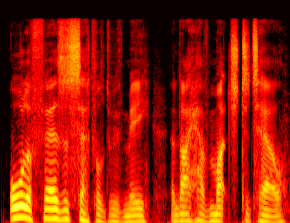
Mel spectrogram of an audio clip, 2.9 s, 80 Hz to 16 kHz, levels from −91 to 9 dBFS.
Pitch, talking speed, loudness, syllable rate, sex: 120 Hz, 250 wpm, -19 LUFS, 5.9 syllables/s, male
